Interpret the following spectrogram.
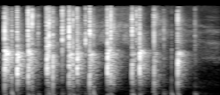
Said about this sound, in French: Euh, mais en tout cas, on peut l'applaudir. Oui, tout à l'applaudir.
